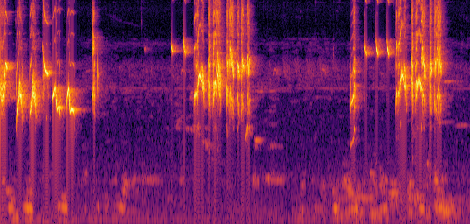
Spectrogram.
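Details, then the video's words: Song of the orange-headed thrush, known locally as anis merah, used to spur moulting or silent birds: three dense bursts of fast chattering, scratchy and whistled notes separated by pauses of about two seconds. "Pancingan Burung Anis Merah Mabung, Macet, dan Kurang Birahi"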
